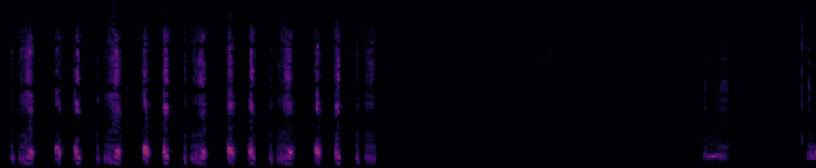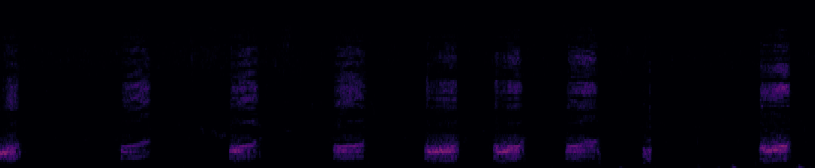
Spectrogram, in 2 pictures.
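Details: Chukar partridge of the Tatar type calls in a fast burst of rasping chuk notes, then after a short pause gives slower, spaced, drawn-out chuk-ar notes about every half second.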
